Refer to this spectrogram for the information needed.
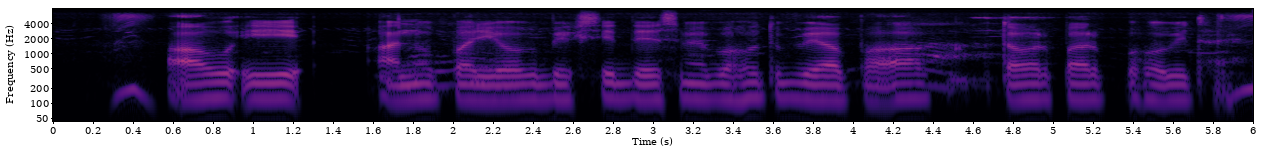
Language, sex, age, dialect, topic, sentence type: Magahi, male, 18-24, Central/Standard, agriculture, statement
